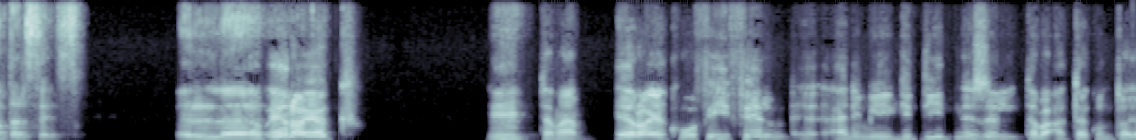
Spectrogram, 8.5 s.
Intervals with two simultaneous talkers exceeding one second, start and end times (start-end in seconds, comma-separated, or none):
none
